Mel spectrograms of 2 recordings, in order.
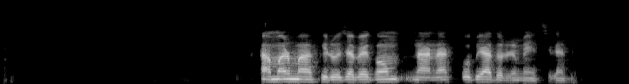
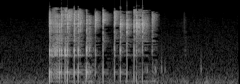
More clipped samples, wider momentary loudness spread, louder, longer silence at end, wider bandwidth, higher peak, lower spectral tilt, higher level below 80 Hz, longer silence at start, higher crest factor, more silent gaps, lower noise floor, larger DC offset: neither; first, 14 LU vs 9 LU; about the same, -17 LUFS vs -15 LUFS; first, 0.6 s vs 0.3 s; second, 5 kHz vs over 20 kHz; about the same, -2 dBFS vs 0 dBFS; first, -7.5 dB/octave vs 0.5 dB/octave; second, -62 dBFS vs -50 dBFS; first, 2.6 s vs 0.5 s; about the same, 18 dB vs 20 dB; neither; first, -82 dBFS vs -45 dBFS; neither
